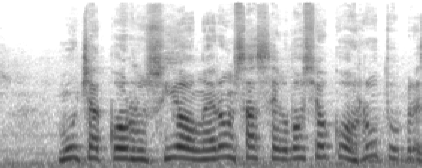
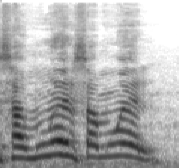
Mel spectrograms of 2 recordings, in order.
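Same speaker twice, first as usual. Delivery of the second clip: slow, higher, loud call of the name; 4 semitones higher, 7 dB louder, much slower than usual. Acted. God calls the sleeping boy Samuel, slow and loud. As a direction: call him across the dark temple.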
